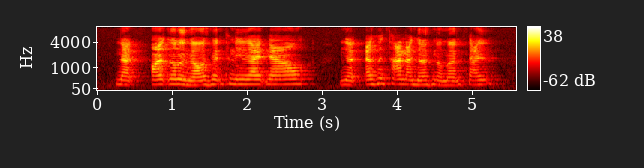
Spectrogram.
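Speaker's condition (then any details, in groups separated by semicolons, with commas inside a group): Muscular dystrophy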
